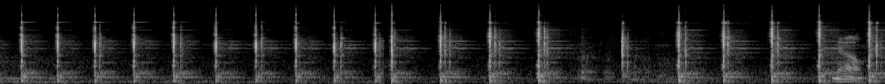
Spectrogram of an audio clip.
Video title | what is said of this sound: Irate Diesel Fuel System Upgrades. | we're just going to keep tapping until we sounds different now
